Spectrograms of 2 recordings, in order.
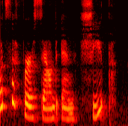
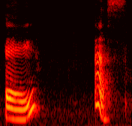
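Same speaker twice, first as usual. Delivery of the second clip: normal talking voice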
